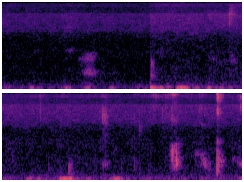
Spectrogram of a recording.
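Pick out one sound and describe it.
A young woman chews softly close to a microphone.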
